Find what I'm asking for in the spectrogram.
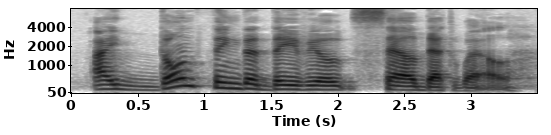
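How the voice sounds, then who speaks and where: A man with a non-native accent speaks over a quiet background. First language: not English. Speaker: tech reviewer. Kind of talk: product review.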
